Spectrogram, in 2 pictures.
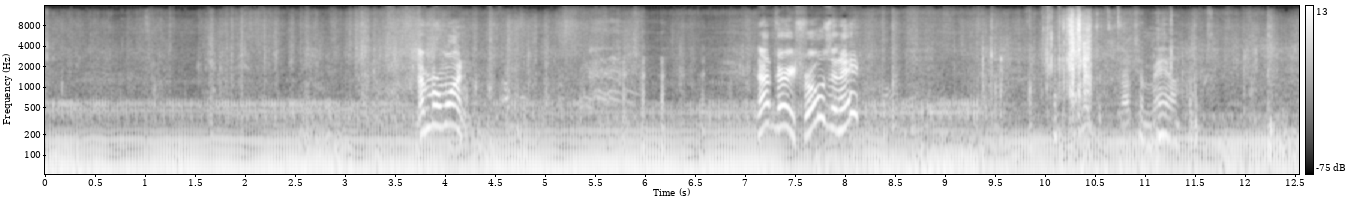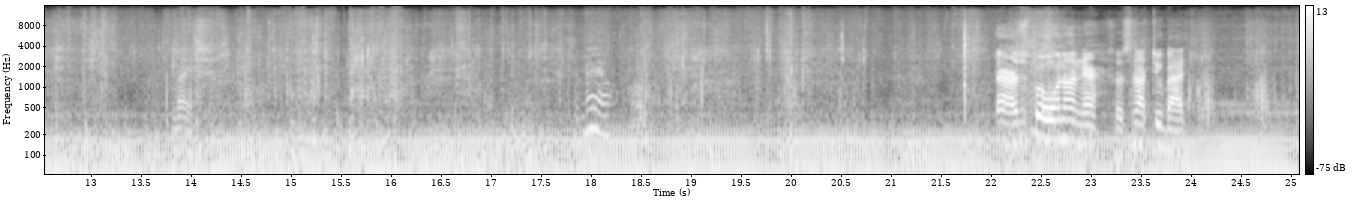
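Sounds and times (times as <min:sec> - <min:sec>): snowmobile engine idling: 0:00.0 - 0:25.0.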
